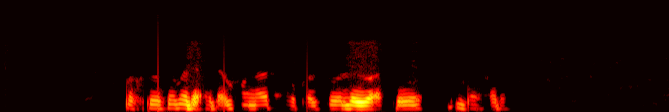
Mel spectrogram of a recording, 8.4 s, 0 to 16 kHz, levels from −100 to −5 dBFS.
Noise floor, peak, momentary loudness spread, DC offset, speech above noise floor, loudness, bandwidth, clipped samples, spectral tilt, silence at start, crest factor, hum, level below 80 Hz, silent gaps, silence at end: under -90 dBFS; -16 dBFS; 25 LU; under 0.1%; over 53 dB; -36 LUFS; 1.5 kHz; under 0.1%; -13 dB/octave; 1.6 s; 24 dB; none; -84 dBFS; none; 2.15 s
